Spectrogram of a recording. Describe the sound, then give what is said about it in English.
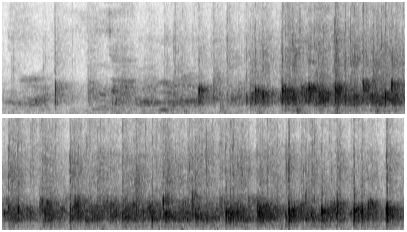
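An audience bursts into clapping for Jesus, starting with a few scattered claps and swelling into steady, dense applause that stays loud through the end. “You know, you're clapping. You're clapping for Jesus.”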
